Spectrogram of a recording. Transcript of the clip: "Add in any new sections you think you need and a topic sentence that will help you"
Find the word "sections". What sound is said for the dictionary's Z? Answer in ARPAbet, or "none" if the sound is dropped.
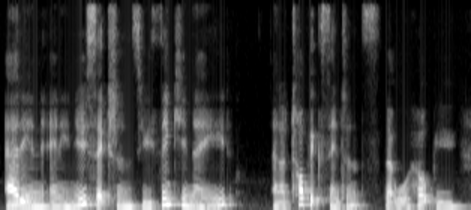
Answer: Z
